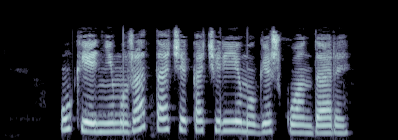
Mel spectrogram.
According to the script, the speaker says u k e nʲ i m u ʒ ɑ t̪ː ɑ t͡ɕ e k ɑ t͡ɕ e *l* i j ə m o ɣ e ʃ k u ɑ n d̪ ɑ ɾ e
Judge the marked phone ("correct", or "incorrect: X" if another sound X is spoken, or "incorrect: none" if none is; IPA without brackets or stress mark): incorrect: ɾ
